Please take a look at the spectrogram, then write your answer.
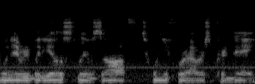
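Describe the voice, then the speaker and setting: A man's fairly low voice over noticeable background noise. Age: 60s. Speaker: vlogger. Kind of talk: casual personal video diary. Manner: halting, with many restarts and fillers.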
